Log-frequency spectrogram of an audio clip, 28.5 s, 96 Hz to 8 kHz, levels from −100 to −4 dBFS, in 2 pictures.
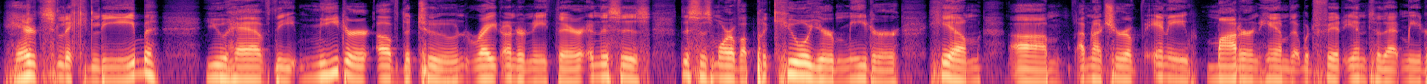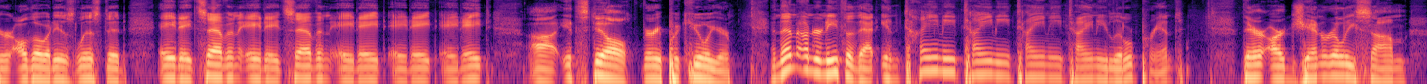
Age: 50-69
